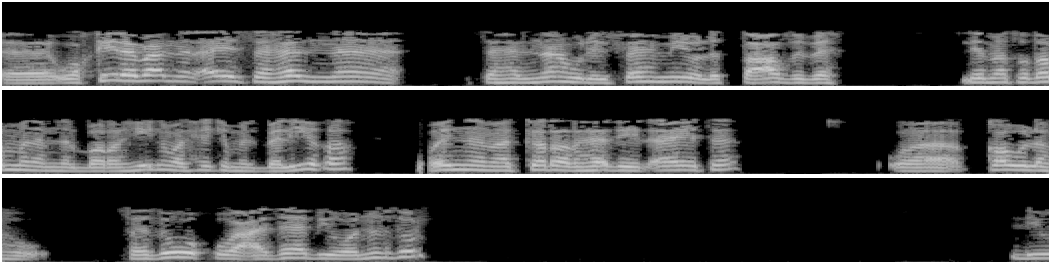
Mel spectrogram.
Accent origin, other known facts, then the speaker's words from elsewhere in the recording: Egypt; عندنا في مصر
